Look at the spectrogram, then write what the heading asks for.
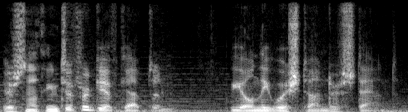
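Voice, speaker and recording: A man's voice: low-pitched, fairly even intonation, brisk, faint music behind, natural voice. A man playing a towering, lordly immortal warrior commander in a fantasy audio drama, formal and patient. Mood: patient, questioning.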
